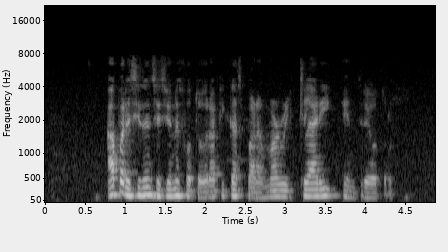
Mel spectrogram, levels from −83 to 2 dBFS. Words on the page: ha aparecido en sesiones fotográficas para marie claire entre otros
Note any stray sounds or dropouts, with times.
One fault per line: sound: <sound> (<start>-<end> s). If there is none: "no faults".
no faults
